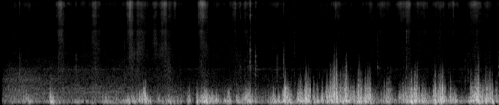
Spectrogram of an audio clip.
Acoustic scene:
residential area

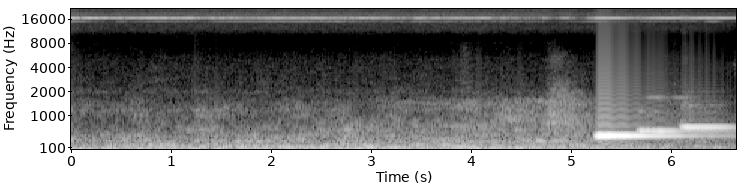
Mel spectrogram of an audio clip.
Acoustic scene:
elevator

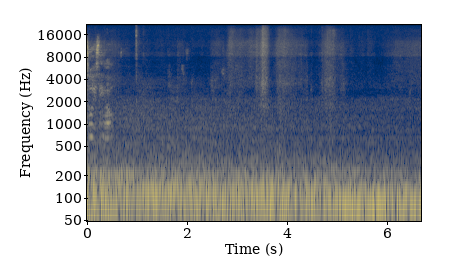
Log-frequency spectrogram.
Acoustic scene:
car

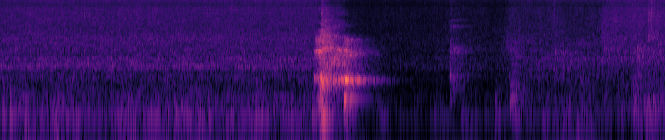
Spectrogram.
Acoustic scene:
restroom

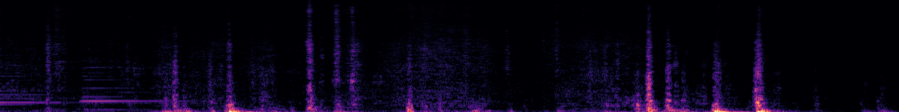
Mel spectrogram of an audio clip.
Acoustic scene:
car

